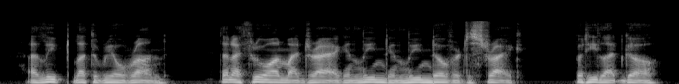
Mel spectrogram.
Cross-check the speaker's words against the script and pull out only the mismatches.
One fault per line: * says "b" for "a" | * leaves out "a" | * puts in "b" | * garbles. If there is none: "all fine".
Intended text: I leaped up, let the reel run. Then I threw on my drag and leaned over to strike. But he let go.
* leaves out "up"
* puts in "and leaned"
